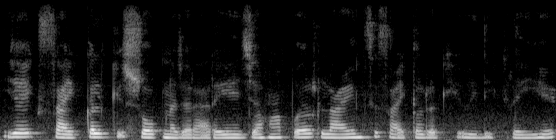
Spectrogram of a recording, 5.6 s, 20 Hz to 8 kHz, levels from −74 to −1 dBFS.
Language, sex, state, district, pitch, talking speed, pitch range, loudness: Hindi, female, Madhya Pradesh, Dhar, 195 Hz, 205 wpm, 180-210 Hz, -19 LUFS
